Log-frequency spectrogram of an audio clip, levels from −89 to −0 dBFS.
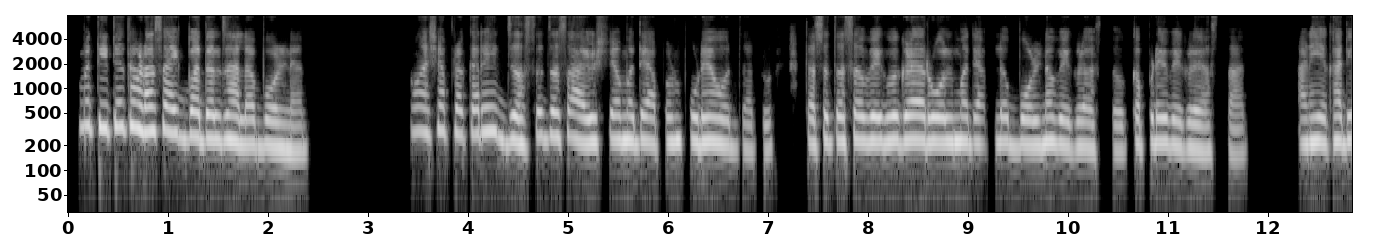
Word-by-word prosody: मग 355 - 0
तिथे 340 +1 +3
थोडासा 310 -2 +4
एक 275 -3 +1
बदल 245 -2 +3
झाला 225 -3 +2
बोलण्यात. 185 -3 0 1.1
मग 300 0 -6
अशा 290 +2 -3
प्रकारे 280 +1 0
जसं-जसं 245 +3 0
आयुष्यामध्ये 230 0 +1
आपण 220 +1 -2
पुढे 225 -1 +2
होत 215 -2 0
जातो, 180 -1 -11 0.4
तसं-तसं 225 +2 -1
वेगवेगळ्या 230 +1 +3
रोलमध्ये 220 0 +2
आपलं 215 0 -5
बोलणं 210 +1 +1
वेगळं 195 -2 -2
असतं, 175 0 -9
कपडे 220 +1 -1
वेगळे 190 -3 -1
असतात 170 -2 -9 0.5
आणि 215 +1 +1
एखादी 225 +2 0
220 Hz, 130 wpm, -21 LUFS, 205-235 Hz, 1.1 s, थोडासा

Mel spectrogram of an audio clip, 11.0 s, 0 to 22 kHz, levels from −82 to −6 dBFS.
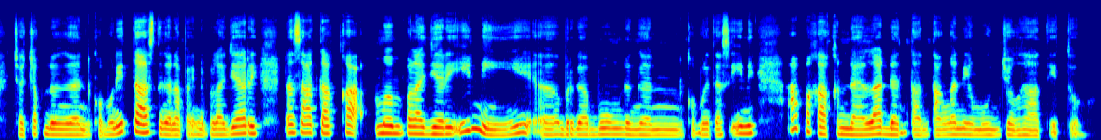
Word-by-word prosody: cocok 170 +2 -5
dengan 160 -2 +1
komunitas, 235 +5 +2
dengan 160 -3 +1
apa - - -8
yang 165 - -4
dipelajari. 190 +6 +2 0.3
Nah, 230 - +2
saat 230 -1 +1
Kakak 210 +1 0
mempelajari 205 - +3
ini, 195 - +2
eee, 165 0 -3
bergabung 170 +1 -1
dengan 160 -1 -2
komunitas 165 +1 -4
ini, 210 +1 +4 0.4
apakah 255 - 0
kendala 175 0 +2
dan 175 +7 -1
tantangan 160 +1 -3
yang 165 -1 -1
muncul 160 0 -3
saat 150 -2 -4
itu? 170 - -10
170 Hz, 135 wpm, -23 LUFS, 160-205 Hz, 0.4 s, ini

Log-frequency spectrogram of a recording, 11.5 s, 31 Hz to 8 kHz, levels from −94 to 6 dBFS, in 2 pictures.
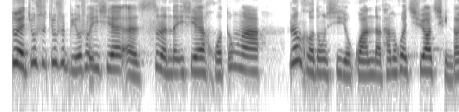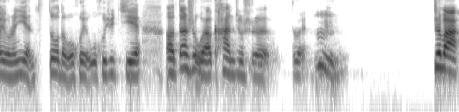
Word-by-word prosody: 对， 335 -4 +9
就 365 - -3
是 345 -1 -5
就 360 +2 -3
是 355 0 -5
比 245 -4 -11
如 250 - +2
说 285 - -4
一 - - -3
些， 265 +1 +1
呃， 200 -5 +1
私 190 +10 0
人 230 -4 +2
的 215 - -3
一 215 - -6
些 225 0 +2
活 200 -2 -5
动 290 +8 -9
啊， 240 -3 +5 0.4
任 380 +3 +1
何 225 -7 -2
东 215 -1 -4
西 210 +2 -7
有 190 - -2
关 195 +1 0
的， 190 -2 -2
他 210 - -6
们 215 0 -6
会 255 - +1
需 245 +1 -4
要 235 - +7
请 225 -7 -5
到 190 +3 0
有 190 - 0
人 180 +2 -3
演 190 -5 -3
奏 215 -1 -2
的， - - -3
我 485 - -2
会 - - -4
我 365 - -4
会 195 - -4
去 210 - -7
接， 190 -1 0 0.3
呃， 220 -1 +4
但 275 +5 +5
是 255 - -2
我 195 - +2
要 185 - +6
看 220 +2 +1
就 195 -1 -7
是 180 -2 -5 0.3
对， 190 -1 -8
嗯。 250 - -6 1.2
是 290 - +10
吧？ 235 -5 +12
220 Hz, 295 characters per minute, -29 LUFS, 195-265 Hz, 1.2 s, 吧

